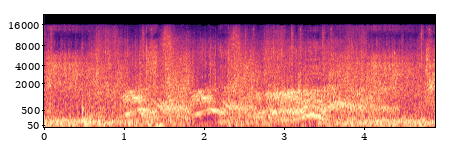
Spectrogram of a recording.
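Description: Creatures snarl and shriek.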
